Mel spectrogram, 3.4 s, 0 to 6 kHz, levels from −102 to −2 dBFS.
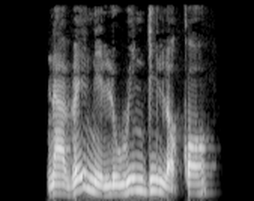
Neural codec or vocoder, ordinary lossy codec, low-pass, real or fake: none; MP3, 48 kbps; 5.4 kHz; real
